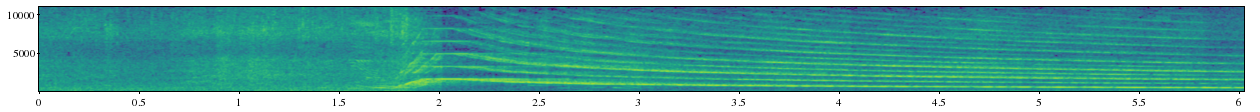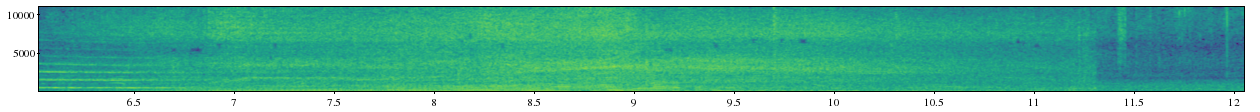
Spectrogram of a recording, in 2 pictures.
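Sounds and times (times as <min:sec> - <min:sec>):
police siren wail: 0:01.8 - 0:11.3
low motorcycle engine rumble: 0:02.6 - 0:11.3.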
